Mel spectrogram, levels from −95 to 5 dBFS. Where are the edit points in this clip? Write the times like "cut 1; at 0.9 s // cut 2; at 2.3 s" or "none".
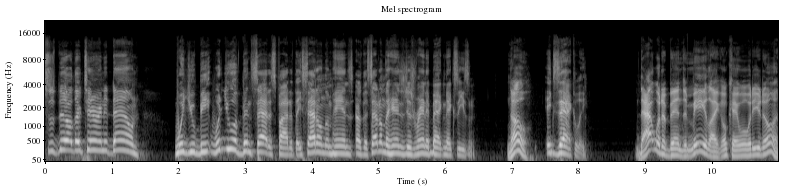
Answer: none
